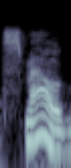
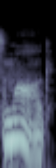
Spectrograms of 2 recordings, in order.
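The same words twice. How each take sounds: First: Smaug said as "smowg"; movie pronunciation. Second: Smaug said as "smog"; own pronunciation. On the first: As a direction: rhyme the first part of Smaug with "cow". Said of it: "who called it Smaug before the movies". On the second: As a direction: say Smaug just like the word "smog". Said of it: "it's Smaug". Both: Shown as a demonstration.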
